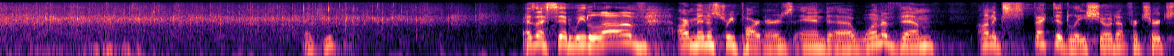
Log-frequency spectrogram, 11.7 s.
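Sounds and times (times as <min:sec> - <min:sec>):
audience applause: 0:00.0 - 0:05.2
speech: 0:03.0 - 0:03.6, 0:05.2 - 0:11.7.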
